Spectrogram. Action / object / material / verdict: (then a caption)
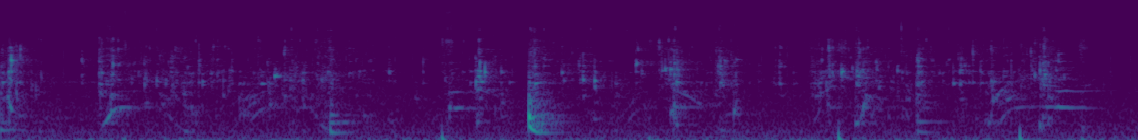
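shake / glass jar with water / glass, water / none. A medium clear glass mason jar, hollow and partly filled with water, is held in both hands with long white-tipped nails and shaken and tilted so the water sloshes inside. Quiet, drippy gurgles and bubbly plops with quick sliding pitches follow one another, with a few sharper clinks.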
